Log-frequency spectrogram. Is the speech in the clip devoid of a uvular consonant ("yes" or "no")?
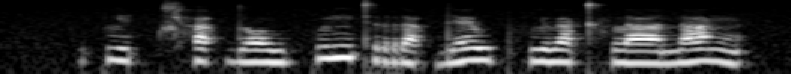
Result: yes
